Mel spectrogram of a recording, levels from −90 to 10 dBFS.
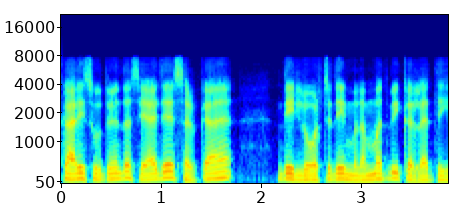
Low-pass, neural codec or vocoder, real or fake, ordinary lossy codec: none; codec, 16 kHz, 0.3 kbps, FocalCodec; fake; none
